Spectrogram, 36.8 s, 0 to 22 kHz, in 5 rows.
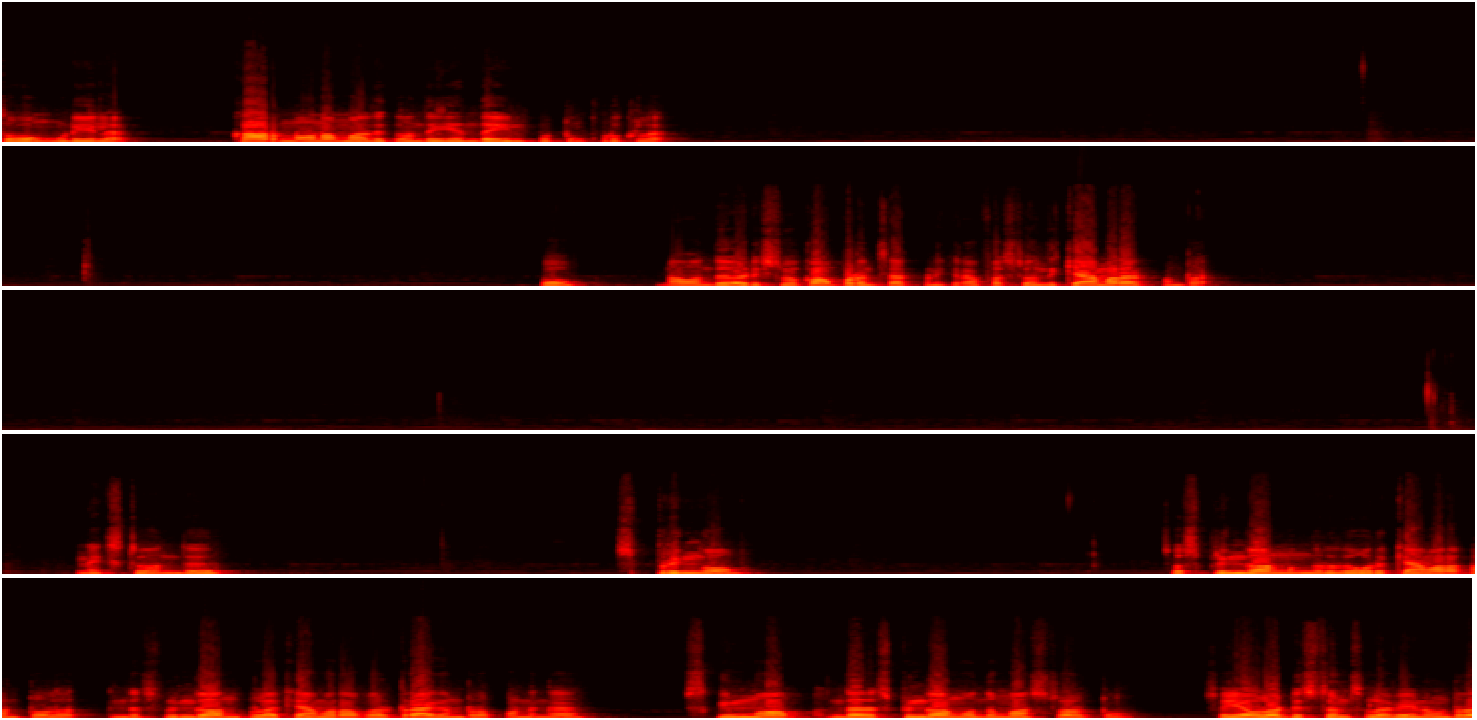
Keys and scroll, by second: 0.0 s, 3.5 Escape, 3.7 typing, 12.4-14.1 typing, 16.6-17.3 typing, 25.5-28.0 typing.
